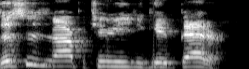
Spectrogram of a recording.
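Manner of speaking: mock coach yelling, calling out. Retelling what a coach yelled at practice: retelling a coach yelling. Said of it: "he yells".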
